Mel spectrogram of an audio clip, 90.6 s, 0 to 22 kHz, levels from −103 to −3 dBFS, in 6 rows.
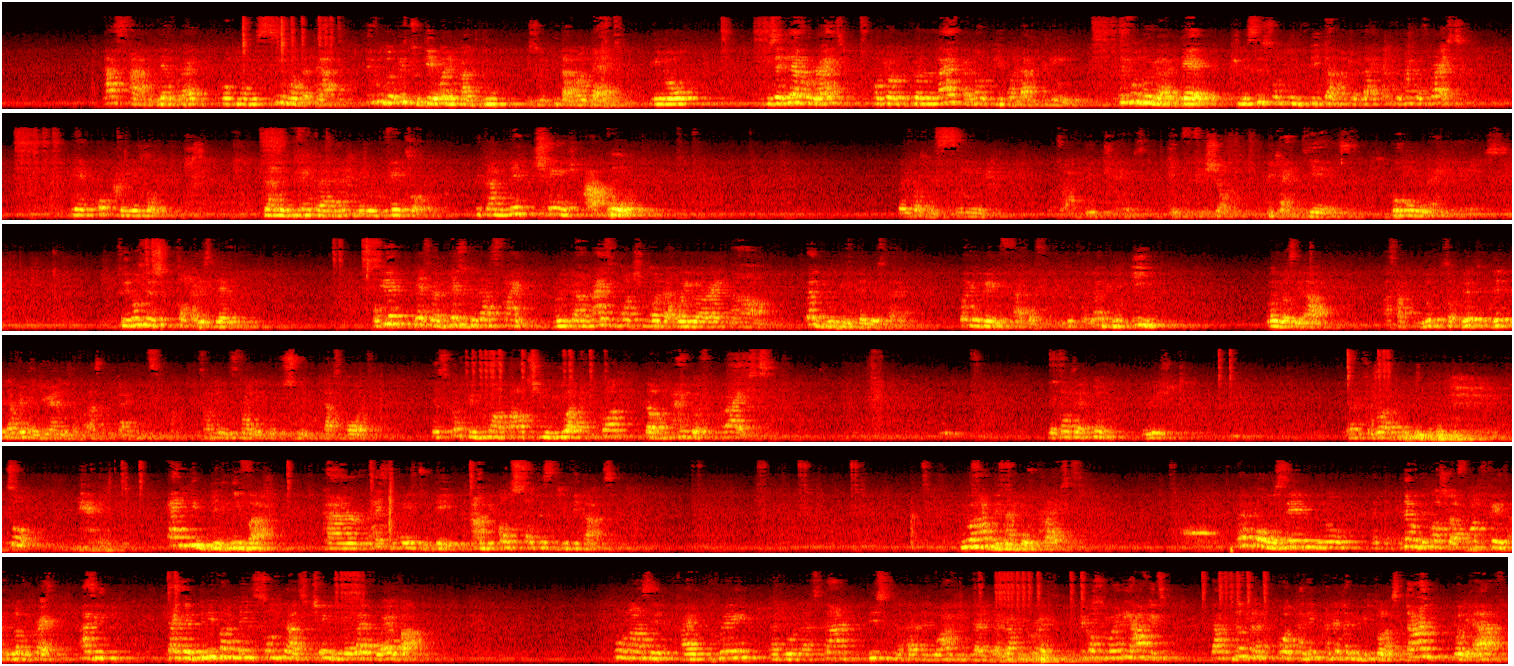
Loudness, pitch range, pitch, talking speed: -35 LUFS, 195-235 Hz, 215 Hz, 165 wpm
